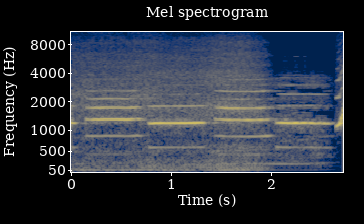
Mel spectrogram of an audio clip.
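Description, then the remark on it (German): A red fire engine's siren wails in a loud two-tone pattern, alternating between high and low pitches, then its tone shifts lower as it passes by, ending with a short burst of noise. “Es ist bestimmt toll, eine Feuerwehr zu sein.”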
